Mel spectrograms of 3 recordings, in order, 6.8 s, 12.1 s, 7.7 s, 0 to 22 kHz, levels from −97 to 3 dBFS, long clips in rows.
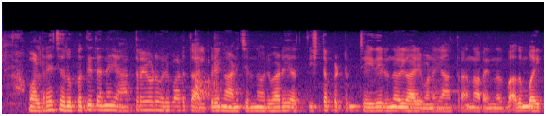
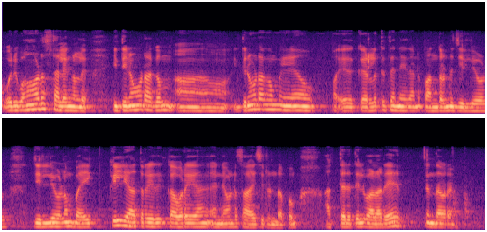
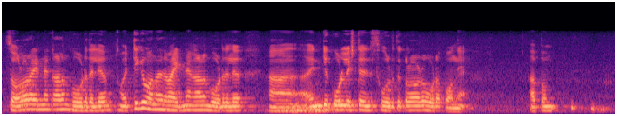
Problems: background sounds at intervals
